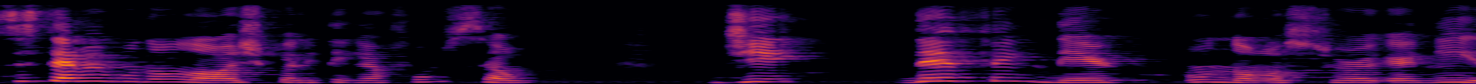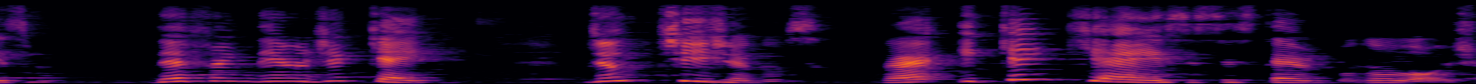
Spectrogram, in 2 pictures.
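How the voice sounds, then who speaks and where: Speaking fairly slowly, a woman with a fairly high pitch makes very wide pitch swings. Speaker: teacher. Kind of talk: lecture. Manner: casual, with many fillers.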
